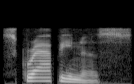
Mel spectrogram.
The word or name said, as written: scrappiness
